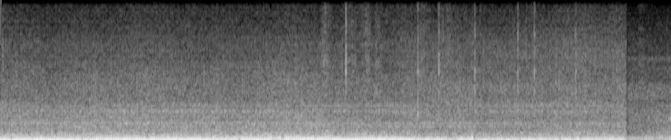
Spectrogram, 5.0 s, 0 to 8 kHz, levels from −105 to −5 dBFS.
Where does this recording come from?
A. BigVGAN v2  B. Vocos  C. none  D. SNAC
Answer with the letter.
B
